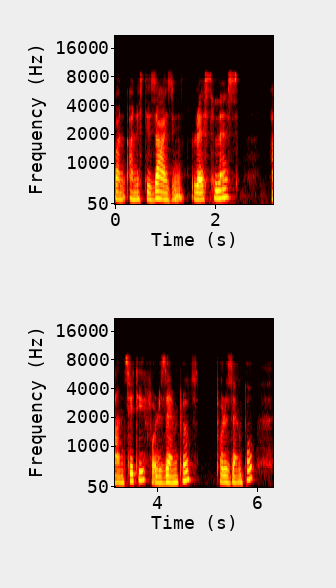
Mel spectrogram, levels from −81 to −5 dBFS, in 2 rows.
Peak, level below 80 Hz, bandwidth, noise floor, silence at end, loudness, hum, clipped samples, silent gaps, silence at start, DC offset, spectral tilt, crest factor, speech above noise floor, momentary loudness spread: -8 dBFS; -68 dBFS; 9.6 kHz; -64 dBFS; 0.45 s; -28 LUFS; none; under 0.1%; none; 0 s; under 0.1%; -6 dB/octave; 20 dB; 36 dB; 11 LU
